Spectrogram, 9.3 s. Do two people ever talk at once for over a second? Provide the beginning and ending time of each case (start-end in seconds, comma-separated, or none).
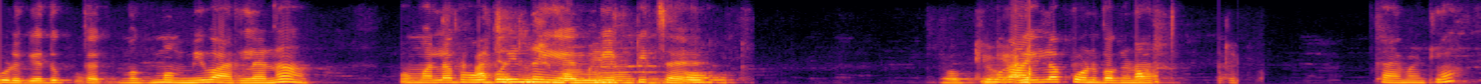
3.0-4.4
